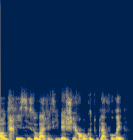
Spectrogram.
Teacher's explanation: L'allitération de la consonne fricative voisée, le son résonne tel le roulement de l'orage.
